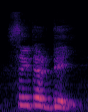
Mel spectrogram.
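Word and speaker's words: Saturday: ডে, স্যাটারডে, এটা ট এর পরিবর্তে ড ব্যবহার করা যায়, স্যাটারডে, স্যাটারডে।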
